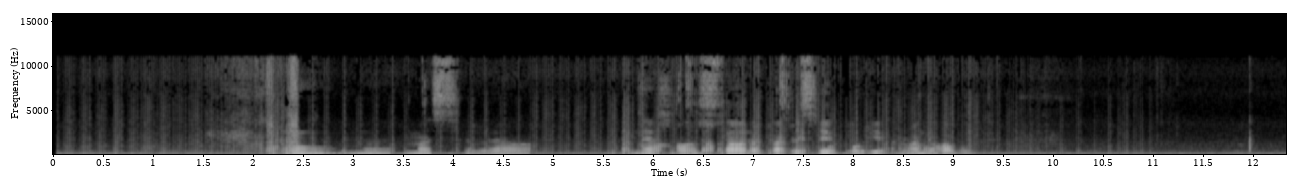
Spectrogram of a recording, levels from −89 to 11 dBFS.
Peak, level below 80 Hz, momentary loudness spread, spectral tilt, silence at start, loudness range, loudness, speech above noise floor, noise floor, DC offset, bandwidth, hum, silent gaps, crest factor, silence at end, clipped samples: -6 dBFS; -54 dBFS; 24 LU; -5 dB/octave; 0.05 s; 9 LU; -29 LUFS; 22 dB; -49 dBFS; under 0.1%; 11.5 kHz; none; none; 26 dB; 0 s; under 0.1%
